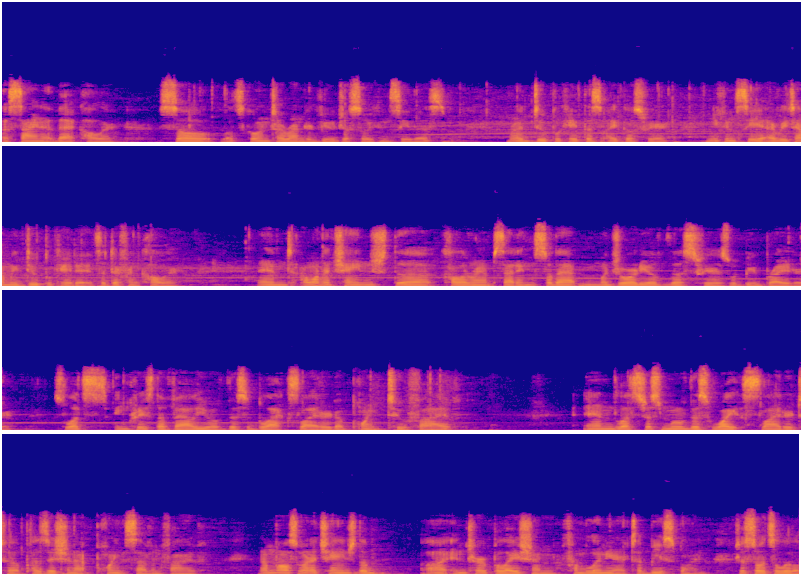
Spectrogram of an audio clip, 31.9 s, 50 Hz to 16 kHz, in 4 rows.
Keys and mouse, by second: 2.6 shift+z, 4.0-5.3 drag, 5.3 shift+d, 5.9 click, 6.0 shift+d, 7.0 shift+d, 7.7 shift+d, 8.8 shift+d, 10.4-11.5 drag, 15.8-17.6 drag, 22.1-24.8 drag, 26.9-28.9 drag.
